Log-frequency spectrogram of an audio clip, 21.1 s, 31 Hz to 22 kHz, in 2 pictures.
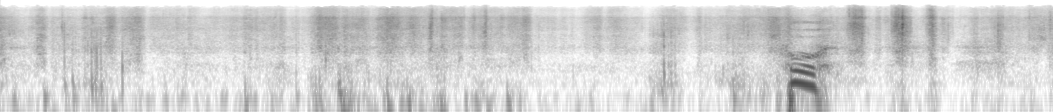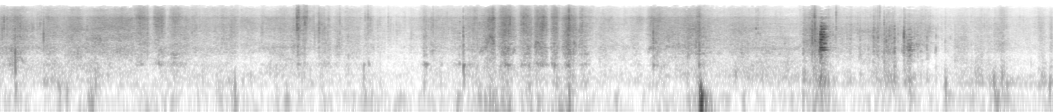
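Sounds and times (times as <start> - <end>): hand scraping leaf litter: 6.0 - 20.0.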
